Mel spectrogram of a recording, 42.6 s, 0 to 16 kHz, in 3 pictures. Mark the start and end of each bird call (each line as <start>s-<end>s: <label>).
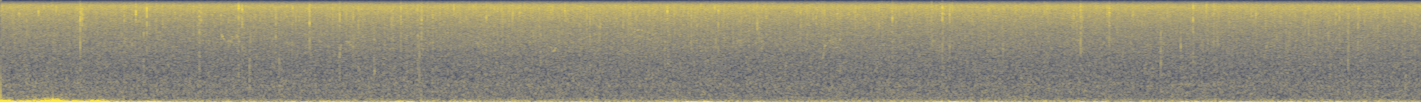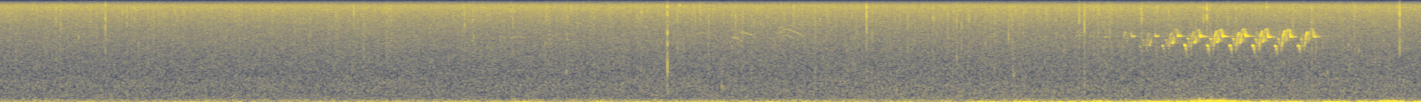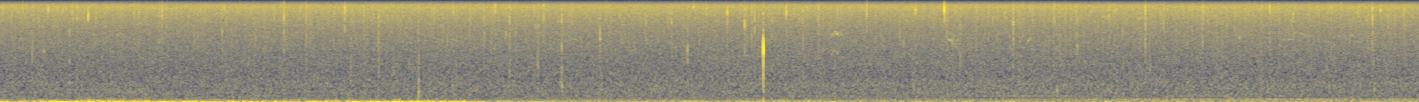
21.5s-21.7s: Hawaii Amakihi (Chlorodrepanis virens)
22.0s-22.3s: Hawaii Amakihi (Chlorodrepanis virens)
25.4s-27.5s: Hawaii Amakihi (Chlorodrepanis virens)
